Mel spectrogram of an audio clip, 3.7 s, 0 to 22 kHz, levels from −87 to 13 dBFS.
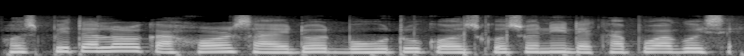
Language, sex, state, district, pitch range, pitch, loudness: Assamese, female, Assam, Sonitpur, 210-225 Hz, 220 Hz, -13 LUFS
